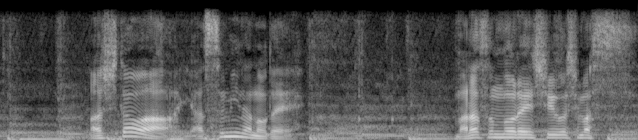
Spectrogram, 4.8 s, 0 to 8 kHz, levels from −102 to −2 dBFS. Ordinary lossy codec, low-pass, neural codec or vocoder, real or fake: none; 7.2 kHz; codec, 16 kHz, 16 kbps, FunCodec, trained on Chinese and English, 50 frames a second; fake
